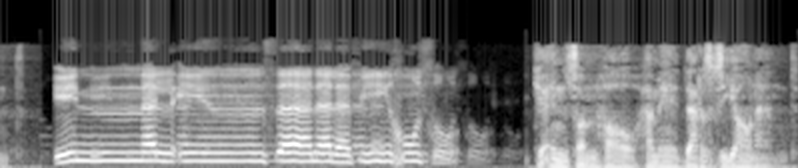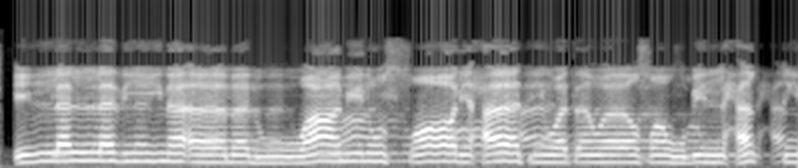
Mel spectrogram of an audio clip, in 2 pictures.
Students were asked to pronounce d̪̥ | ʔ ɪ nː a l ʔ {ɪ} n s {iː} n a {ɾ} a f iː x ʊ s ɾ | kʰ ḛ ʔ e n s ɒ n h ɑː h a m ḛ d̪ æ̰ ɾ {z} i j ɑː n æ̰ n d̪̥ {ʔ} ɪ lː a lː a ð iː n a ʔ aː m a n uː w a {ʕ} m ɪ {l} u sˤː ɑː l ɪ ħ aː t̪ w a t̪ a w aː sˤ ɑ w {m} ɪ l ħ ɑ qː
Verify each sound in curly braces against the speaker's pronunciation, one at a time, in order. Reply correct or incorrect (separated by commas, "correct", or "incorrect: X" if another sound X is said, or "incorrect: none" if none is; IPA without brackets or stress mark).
correct, incorrect: aː, incorrect: l, correct, correct, correct, correct, incorrect: b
